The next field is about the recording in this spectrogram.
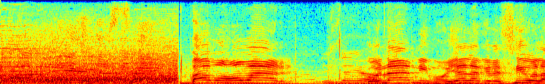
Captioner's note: Spanish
